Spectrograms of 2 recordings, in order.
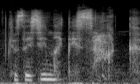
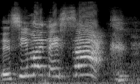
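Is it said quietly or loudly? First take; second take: quietly; loudly. First: It is said quietly. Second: It is said loudly, shouted.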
